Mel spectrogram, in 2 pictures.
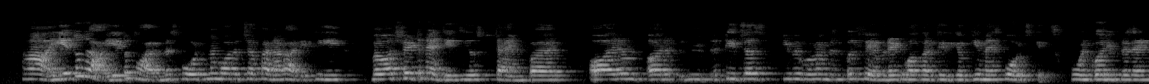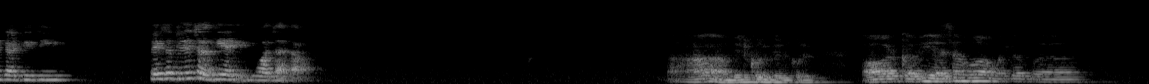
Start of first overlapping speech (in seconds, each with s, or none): none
